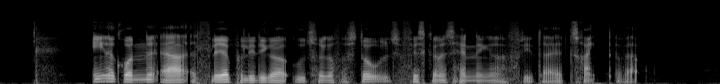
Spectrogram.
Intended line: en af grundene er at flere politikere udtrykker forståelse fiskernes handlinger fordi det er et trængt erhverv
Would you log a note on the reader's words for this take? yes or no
no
